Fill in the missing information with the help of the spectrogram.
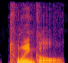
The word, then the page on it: twinkle: American English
